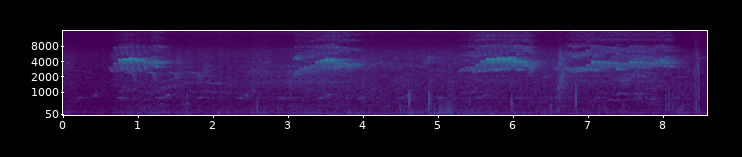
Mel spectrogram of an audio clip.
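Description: Small birds chirping in four short bouts of quick high chirps, faint against a quiet background.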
